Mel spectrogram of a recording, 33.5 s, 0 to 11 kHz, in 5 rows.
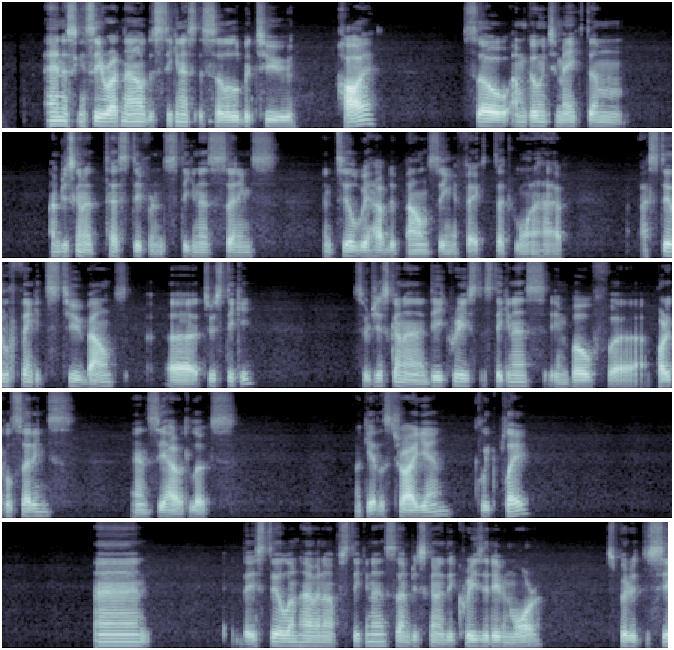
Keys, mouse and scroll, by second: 2.8 middle click, 5.0-6.3 middle drag, 9.7 middle click, 15.5 click, 21.1-22.4 middle drag, 26.0 middle click, 32.0 middle click.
